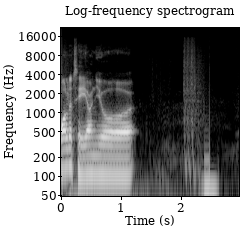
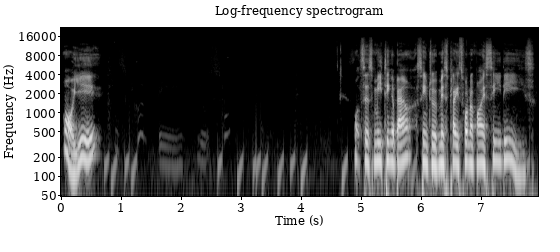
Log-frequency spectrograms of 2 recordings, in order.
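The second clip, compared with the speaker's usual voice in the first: higher, hammed-up New Zealand accent; one more go at a Kiwi voice; bad Kiwi accent; 6 semitones higher than usual. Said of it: "I can't do a Kiwi accent".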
